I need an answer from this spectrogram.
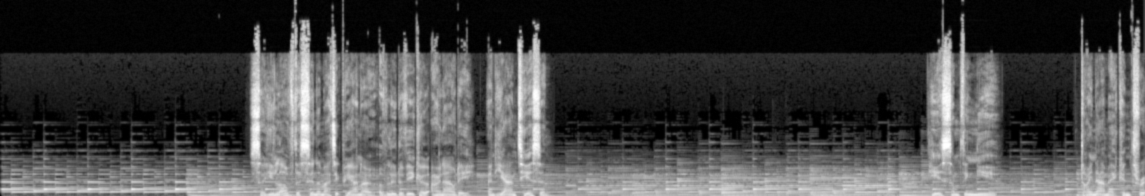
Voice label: Music Commercials

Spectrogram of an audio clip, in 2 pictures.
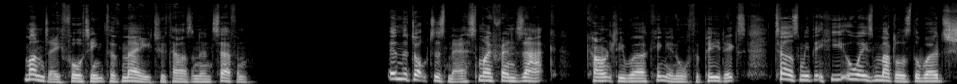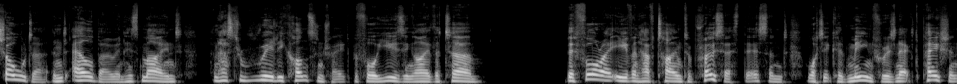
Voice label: audiobook

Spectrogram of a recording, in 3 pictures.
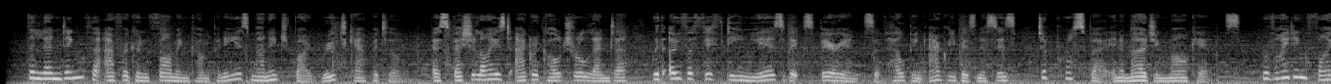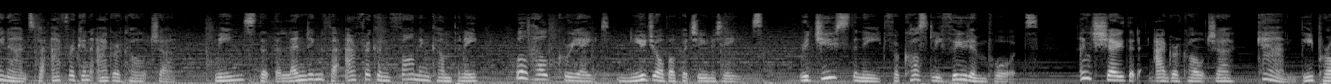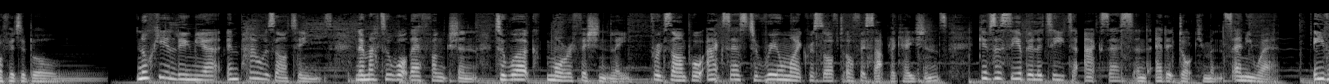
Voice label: Corporate

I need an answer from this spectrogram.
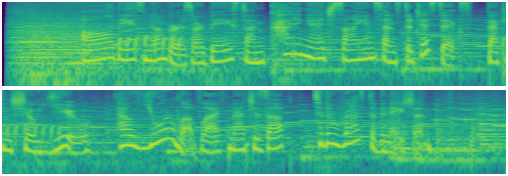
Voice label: narration

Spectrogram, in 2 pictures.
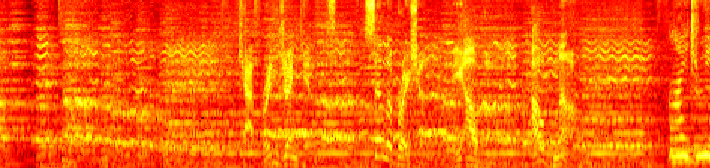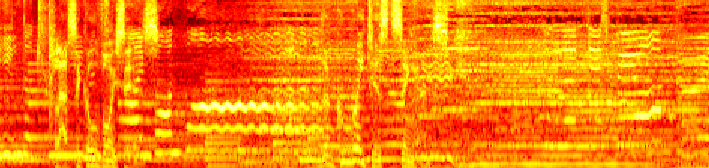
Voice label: Music Commercials

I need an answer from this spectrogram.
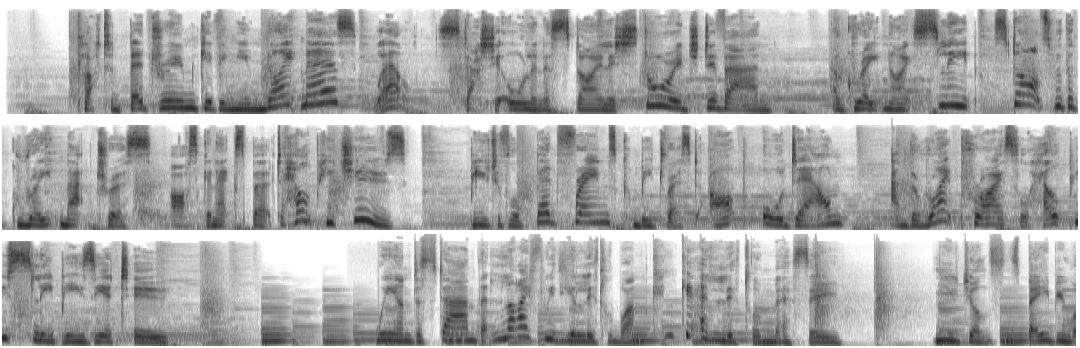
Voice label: Commercials

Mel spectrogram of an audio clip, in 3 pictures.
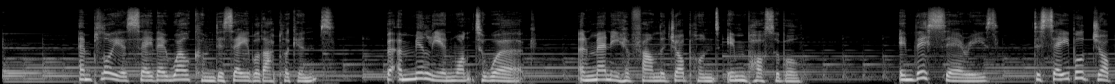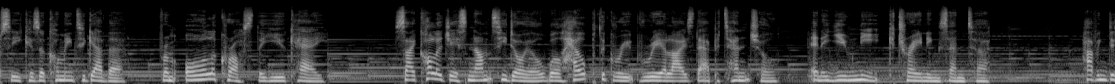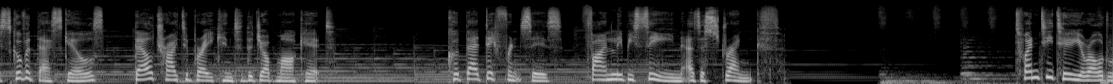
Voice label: Narration

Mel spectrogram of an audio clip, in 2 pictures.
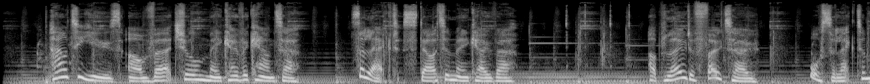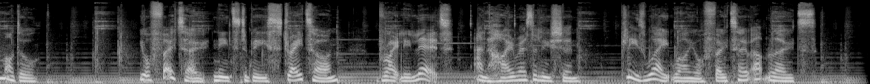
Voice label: corporate

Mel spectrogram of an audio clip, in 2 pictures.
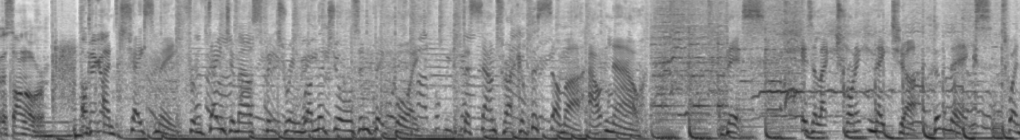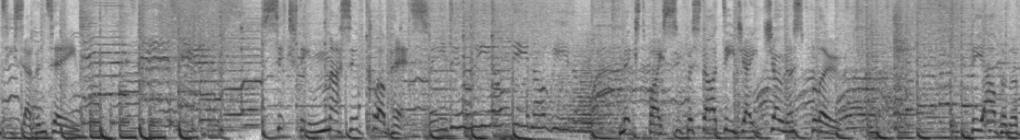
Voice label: Music Commercials

